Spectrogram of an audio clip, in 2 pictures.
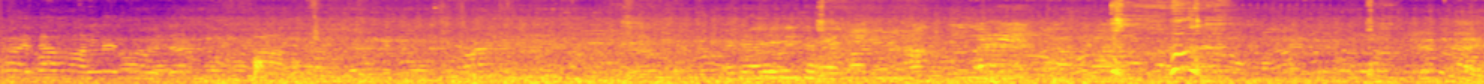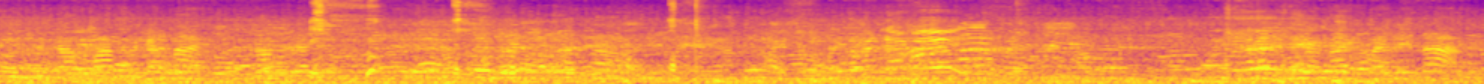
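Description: A crowd of men chatter nearby.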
